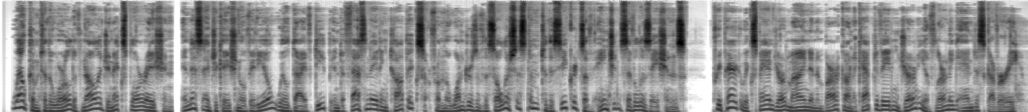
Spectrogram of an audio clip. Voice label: EDUCATIONAL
